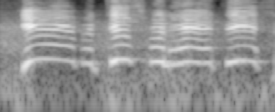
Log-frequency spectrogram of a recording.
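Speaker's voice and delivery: put-on high whiny kid voice arguing back; squeaky bratty comeback; mocking seventh grader. Seventh graders arguing with his class, high whiny kid voice.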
